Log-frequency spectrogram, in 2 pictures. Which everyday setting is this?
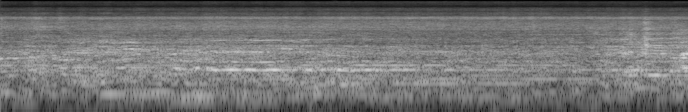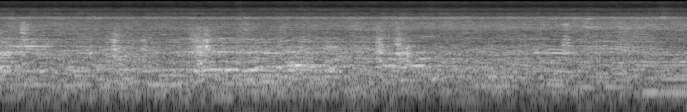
restaurant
